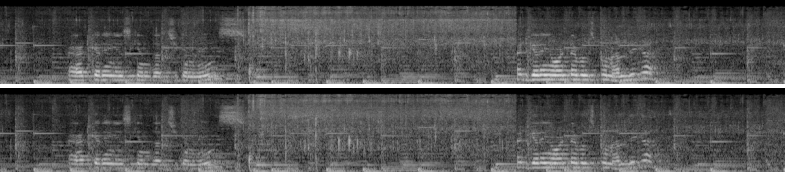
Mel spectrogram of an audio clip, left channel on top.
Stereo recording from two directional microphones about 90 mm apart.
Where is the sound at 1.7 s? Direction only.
35° right (ahead or behind).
